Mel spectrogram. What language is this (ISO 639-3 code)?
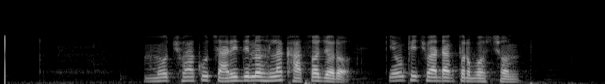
ori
